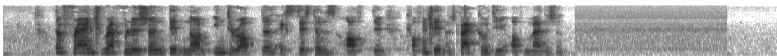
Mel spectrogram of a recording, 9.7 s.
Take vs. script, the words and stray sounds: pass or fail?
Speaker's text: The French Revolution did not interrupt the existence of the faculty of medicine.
fail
